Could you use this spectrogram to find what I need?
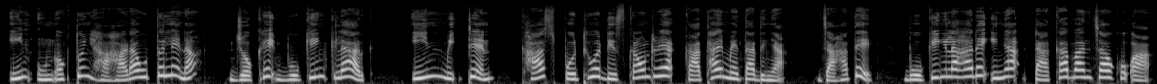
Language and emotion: Santali, surprised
